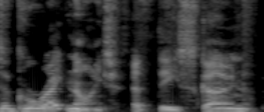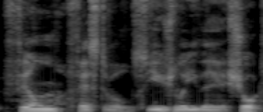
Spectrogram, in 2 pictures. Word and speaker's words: Scone: couldn't make it to SCONE, pronounced scone, not scone, like some of the Melbourneites who I thought they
